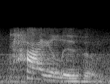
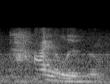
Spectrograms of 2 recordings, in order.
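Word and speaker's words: ptyalism: the condition is called tilism and it's spelled p which is silent t y t o oh no sorry PT y a l i s n tilism it's just a condition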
